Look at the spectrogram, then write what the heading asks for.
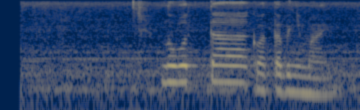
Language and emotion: Russian, positive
